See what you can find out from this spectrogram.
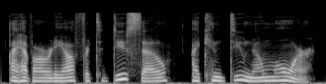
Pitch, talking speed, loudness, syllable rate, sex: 170 Hz, 200 wpm, -18 LUFS, 5.8 syllables/s, female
